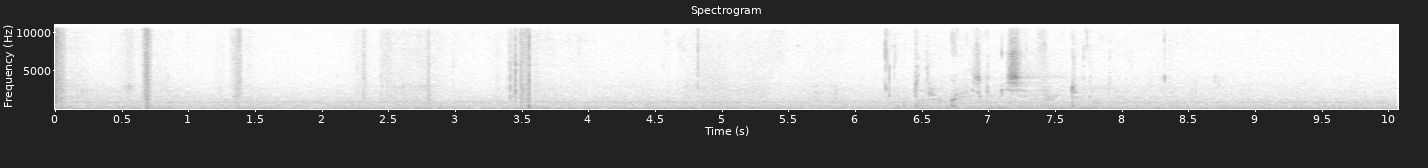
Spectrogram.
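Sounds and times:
low steady hum: 0:00.0 - 0:10.0
soft hisses: 0:02.2 - 0:08.7.

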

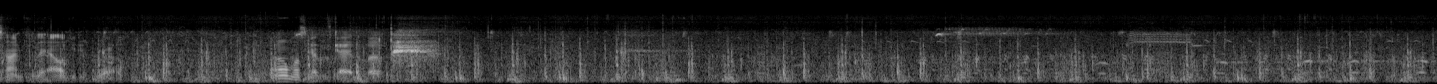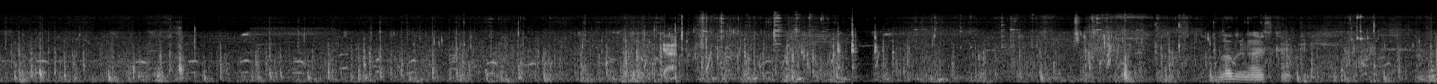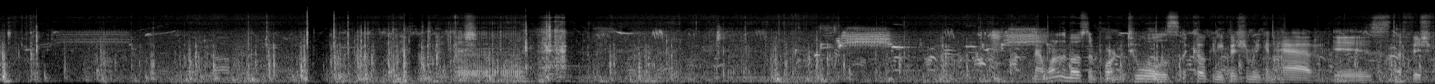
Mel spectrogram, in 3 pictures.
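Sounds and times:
fishing gear clicking and knocking: 0:00.0 - 0:43.0
water splashing around kayak: 0:00.0 - 0:43.0.

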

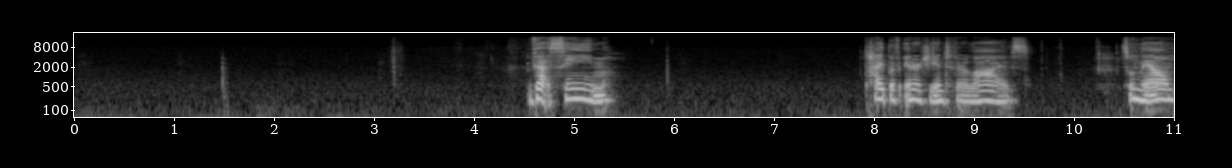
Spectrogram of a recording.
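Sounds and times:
woman's voice: 0:04.6 - 0:05.5, 0:07.9 - 0:09.6, 0:10.5 - 0:11.0.

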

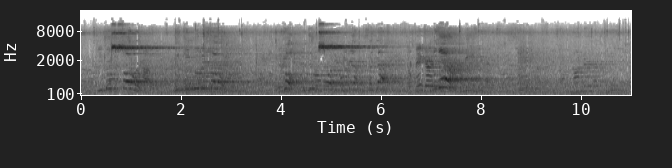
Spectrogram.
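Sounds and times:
voices in a hall: 0:00.0 - 0:11.0
referee's whistle: 0:00.5 - 0:02.1, 0:04.7 - 0:06.0.

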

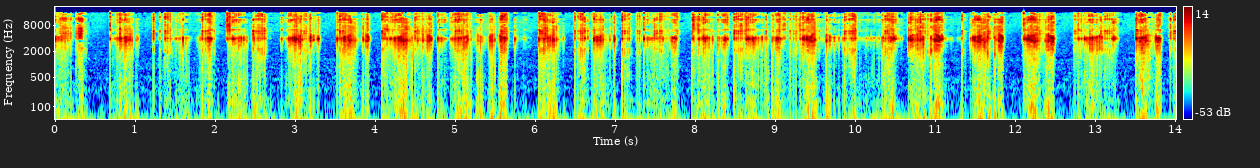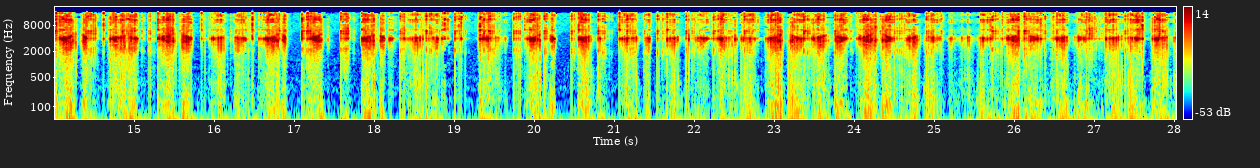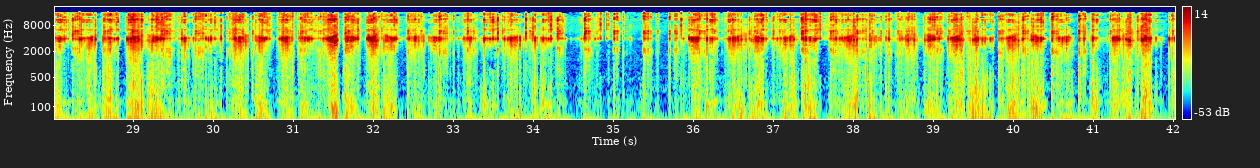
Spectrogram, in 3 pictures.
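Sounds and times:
scratching: 0:00.0 - 0:42.0.

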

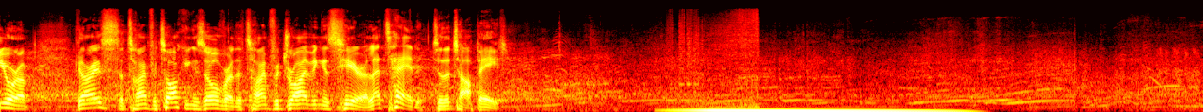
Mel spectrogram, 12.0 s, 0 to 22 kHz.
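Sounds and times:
car engines revving: 0:06.2 - 0:12.0
rush of noise: 0:06.5 - 0:09.9
deep low boom: 0:06.6 - 0:09.8.

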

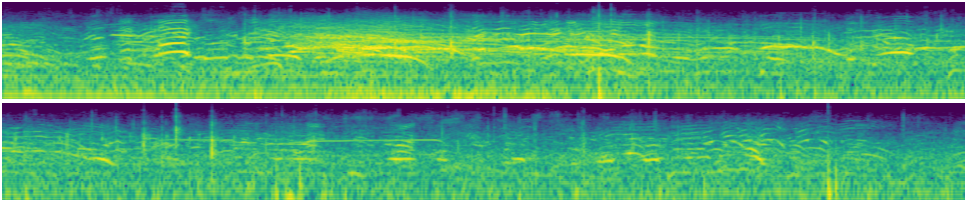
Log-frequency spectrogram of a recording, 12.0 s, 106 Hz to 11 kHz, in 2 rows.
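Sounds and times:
children shouting and calling: 0:00.0 - 0:12.0.

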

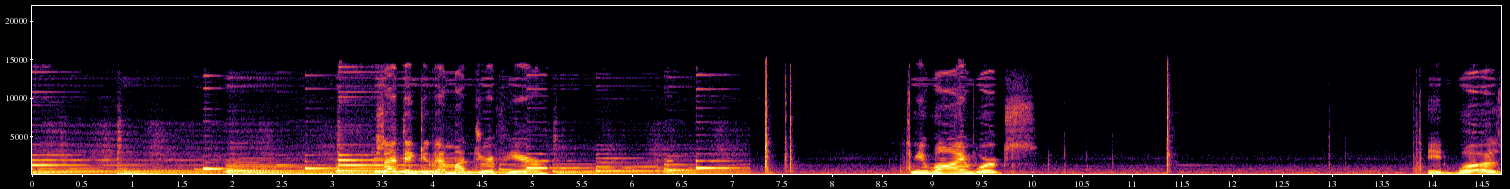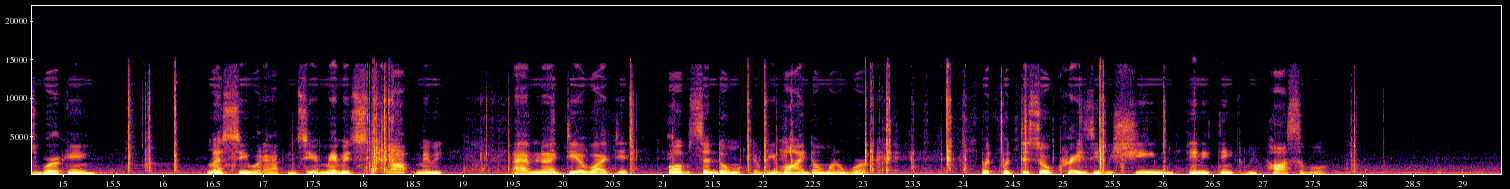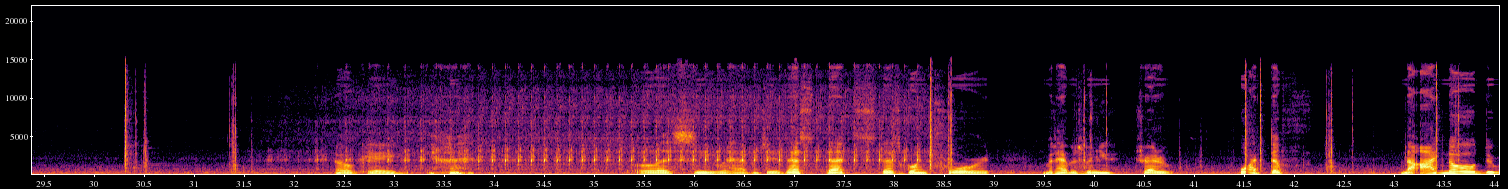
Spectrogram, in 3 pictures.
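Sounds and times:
cassette recorder low hum: 0:06.4 - 0:44.0
cassette recorder rewind hum: 0:29.7 - 0:43.8.

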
